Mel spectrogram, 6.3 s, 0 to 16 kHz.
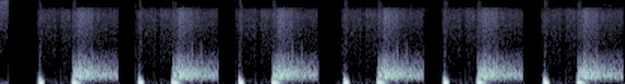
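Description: Steady heartbeat near 60 a minute, each second sound followed by a blowing, fading murmur: the early diastolic murmur of aortic regurgitation.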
